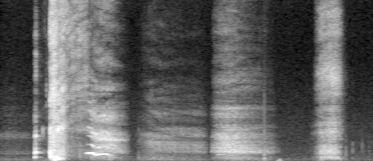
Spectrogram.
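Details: A sharp in-breath, then a loud explosive sneeze with a voiced tail, followed by breathy exhalations and a second shorter sneeze, in spring. Sneezing.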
